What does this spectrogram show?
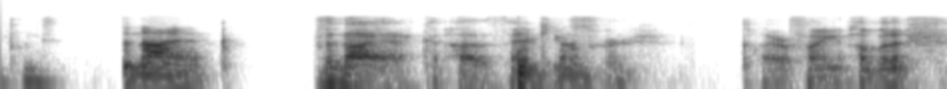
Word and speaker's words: Vinayak: Yeah, and Vinayak, what's the correct pronunciation of your name, please? Vinayak.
